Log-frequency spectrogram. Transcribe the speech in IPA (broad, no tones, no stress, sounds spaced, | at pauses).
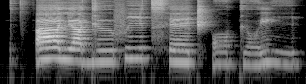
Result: t͡sʼ a lʲ a ɡʲ ɨ f i t͡sʰ e t͡ʃʼ ɔ̤ kʲ ɔ̤ j i̤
